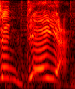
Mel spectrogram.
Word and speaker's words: Zendaya: It's pronounced Zendaya, idiot.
